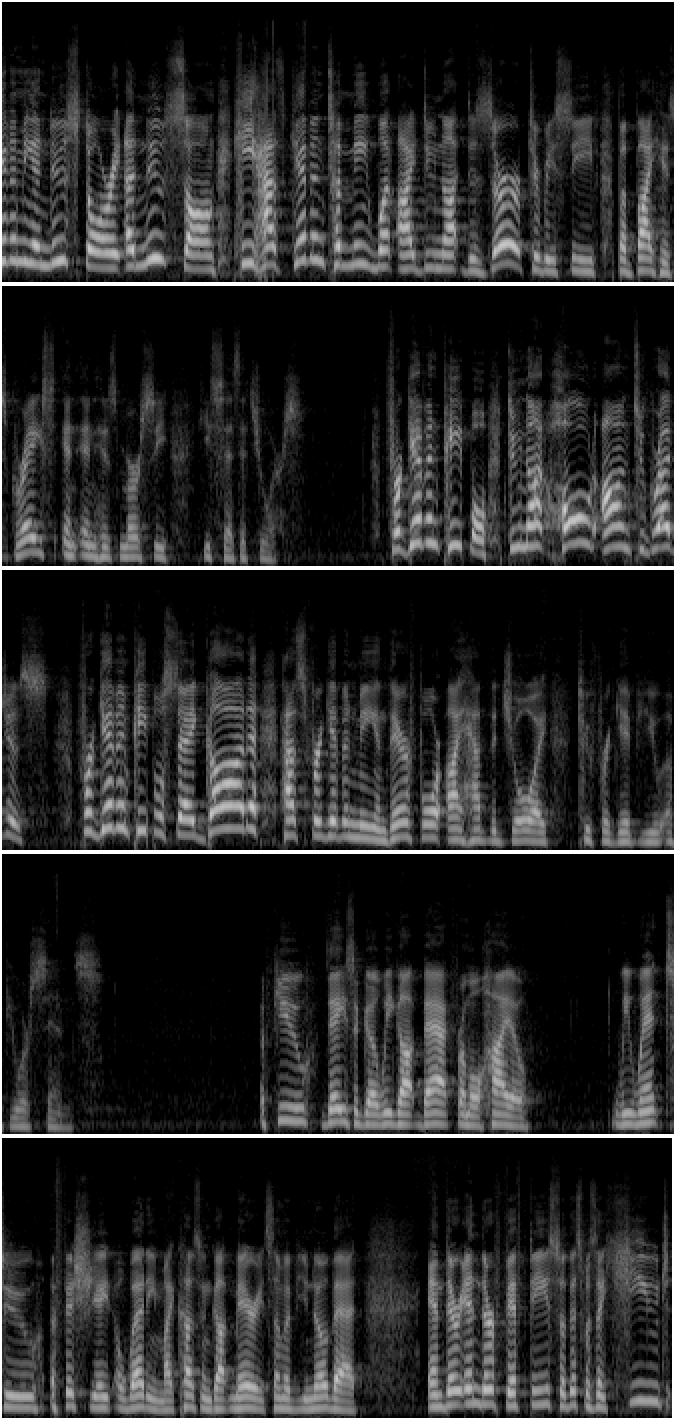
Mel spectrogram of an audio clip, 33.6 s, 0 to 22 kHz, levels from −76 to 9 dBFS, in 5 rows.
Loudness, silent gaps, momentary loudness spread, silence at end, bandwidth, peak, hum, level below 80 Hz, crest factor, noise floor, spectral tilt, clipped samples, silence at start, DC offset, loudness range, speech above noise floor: -20 LUFS; none; 18 LU; 0 s; 17 kHz; 0 dBFS; none; -68 dBFS; 20 dB; -60 dBFS; -5.5 dB/octave; under 0.1%; 0 s; under 0.1%; 11 LU; 40 dB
